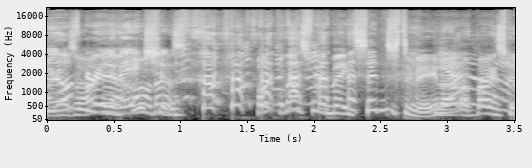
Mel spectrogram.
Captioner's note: all laughing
